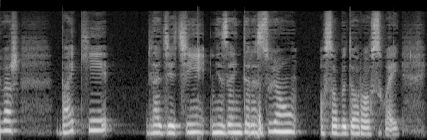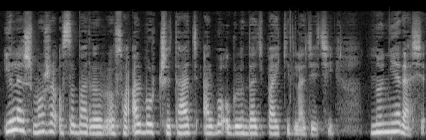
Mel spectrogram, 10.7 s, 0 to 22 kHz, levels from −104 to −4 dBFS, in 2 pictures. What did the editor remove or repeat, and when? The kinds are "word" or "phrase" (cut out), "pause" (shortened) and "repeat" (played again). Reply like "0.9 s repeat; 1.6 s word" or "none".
none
